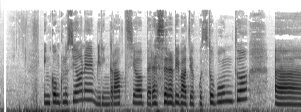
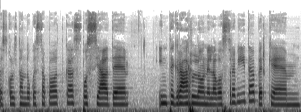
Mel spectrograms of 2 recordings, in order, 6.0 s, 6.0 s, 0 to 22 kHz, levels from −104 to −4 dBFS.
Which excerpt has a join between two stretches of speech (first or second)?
second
